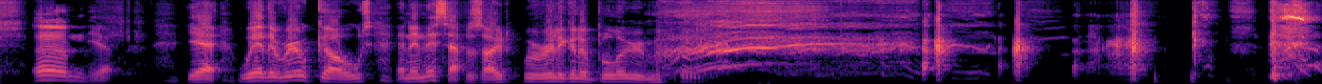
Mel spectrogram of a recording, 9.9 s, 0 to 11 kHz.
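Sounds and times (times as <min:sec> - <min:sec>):
speech: 0:00.2 - 0:05.4
person coughing: 0:06.9 - 0:09.9.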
